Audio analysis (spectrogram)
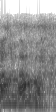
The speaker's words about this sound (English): Your dog's making really crazy noises. He's playing. Don't mind him. Keep going.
